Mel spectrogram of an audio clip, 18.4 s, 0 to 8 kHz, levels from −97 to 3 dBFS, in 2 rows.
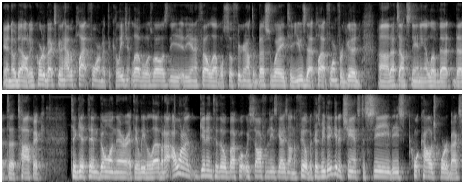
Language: English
